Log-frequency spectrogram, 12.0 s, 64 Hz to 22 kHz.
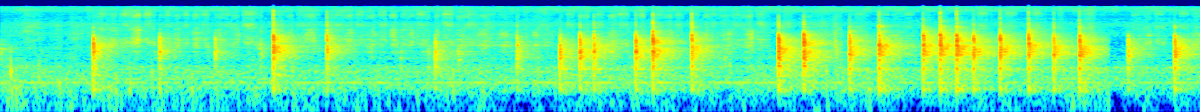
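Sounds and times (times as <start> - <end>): chalk tapping and scratching on chalkboard: 0.0 - 12.0.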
